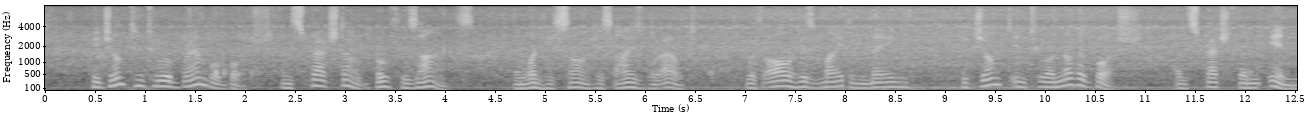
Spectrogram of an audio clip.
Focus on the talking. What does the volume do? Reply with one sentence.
The loudness of the talking stays about the same.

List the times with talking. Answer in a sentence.
The talking can be heard from 0.0 to 12.4 s.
